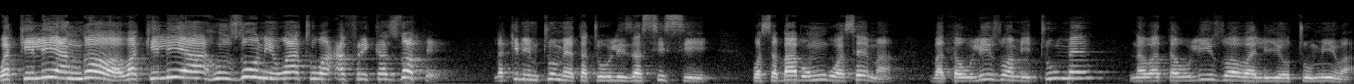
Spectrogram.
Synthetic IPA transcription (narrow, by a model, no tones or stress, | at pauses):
wakiliaŋɡɔawakiliaɦuzuniwatuwaʔafɾikazɔtɛ | lakinim̩tumɛatatuːlizasisi | kwasaɓaɓum̩ɡuasɛma̰ | wataulizwamitumɛ | nawataulizwawalijɔtumiwa̰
